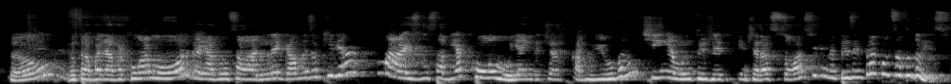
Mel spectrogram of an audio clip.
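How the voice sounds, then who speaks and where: Lively São woman guest who acts out her own quotes, high-voiced, in a roomy studio. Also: fast talker, few pauses. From Brazil, São Paulo. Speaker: guest, course creator. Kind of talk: podcast interview storytelling.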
